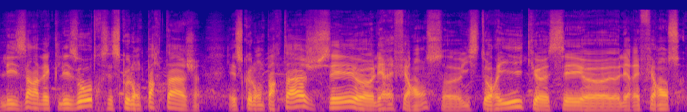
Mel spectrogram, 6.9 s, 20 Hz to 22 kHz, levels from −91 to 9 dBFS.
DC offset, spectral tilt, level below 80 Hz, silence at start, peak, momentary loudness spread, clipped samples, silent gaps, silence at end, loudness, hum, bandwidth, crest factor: under 0.1%; -4 dB/octave; -50 dBFS; 0 s; 0 dBFS; 7 LU; under 0.1%; none; 0 s; -16 LUFS; none; 16 kHz; 16 dB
